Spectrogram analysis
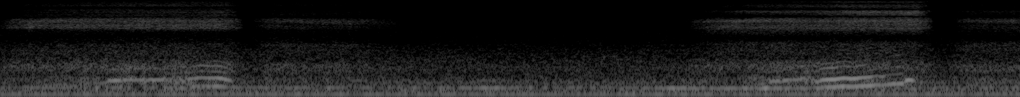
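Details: Puggle puppy: two soft snores about three seconds apart, each a faint rattling inhalation with a squeaky whistling edge, over steady room noise; snoring.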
